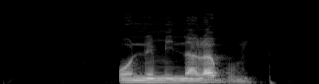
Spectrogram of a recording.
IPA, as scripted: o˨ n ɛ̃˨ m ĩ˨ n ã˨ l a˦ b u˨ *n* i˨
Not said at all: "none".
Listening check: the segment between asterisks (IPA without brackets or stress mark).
none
